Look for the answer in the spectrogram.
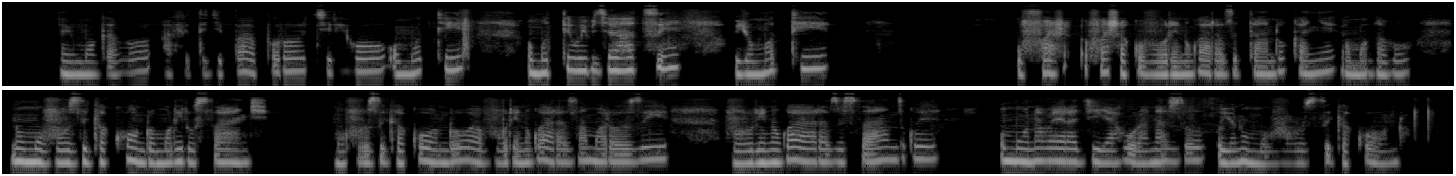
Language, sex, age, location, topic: Kinyarwanda, female, 18-24, Nyagatare, health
